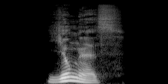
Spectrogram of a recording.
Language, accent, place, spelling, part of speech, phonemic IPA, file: German, Germany, Berlin, junges, adjective, /ˈjʊŋəs/, De-junges.ogg
- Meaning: strong/mixed nominative/accusative neuter singular of jung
